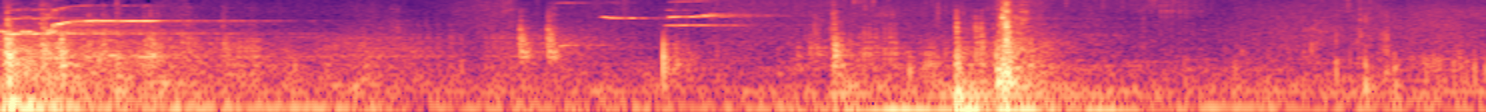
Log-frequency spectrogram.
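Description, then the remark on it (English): A door swings shut with a brief creak and scrape, then lands with a soft, muffled thud a moment later. “Go with him. And close the door.”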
